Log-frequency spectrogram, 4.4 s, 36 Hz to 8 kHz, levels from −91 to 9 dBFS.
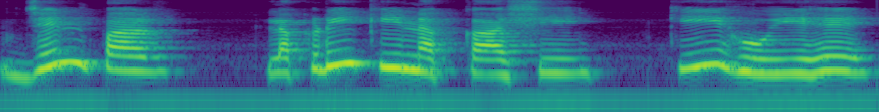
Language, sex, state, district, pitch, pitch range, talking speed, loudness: Hindi, female, Madhya Pradesh, Bhopal, 255 Hz, 235-300 Hz, 110 wpm, -12 LUFS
